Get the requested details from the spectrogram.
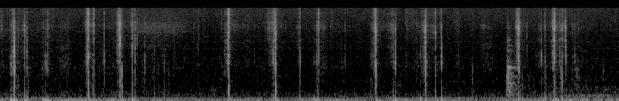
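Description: A hand-sized, soft, solid polyurethane foam squishy toy shaped like a slice of white bread is pressed and rubbed with the thumbs and fingertips of both hands. The result is quiet, dry, crackly ticks and soft squeaks, scattered irregularly over a steady low hum.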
